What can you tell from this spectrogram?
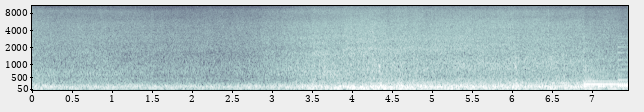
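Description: Ocean surf: a steady rush of breaking waves and moving water that swells louder about halfway through.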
